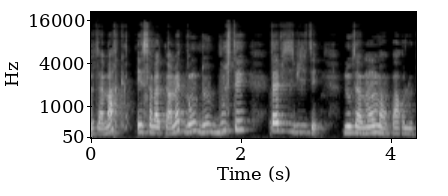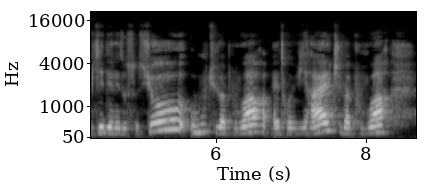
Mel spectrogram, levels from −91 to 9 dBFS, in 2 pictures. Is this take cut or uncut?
uncut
